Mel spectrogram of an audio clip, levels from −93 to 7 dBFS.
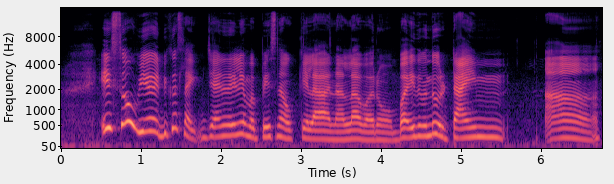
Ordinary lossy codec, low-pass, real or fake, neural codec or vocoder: none; 14.4 kHz; real; none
